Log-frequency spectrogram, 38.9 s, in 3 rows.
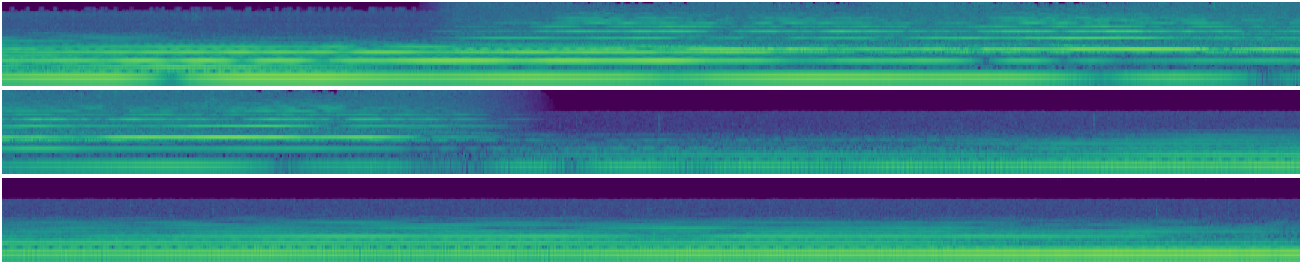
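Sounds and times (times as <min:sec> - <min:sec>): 
tornado siren: 0:00.0 - 0:38.9
clarinet playing pentatonic phrases: 0:04.3 - 0:18.3.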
